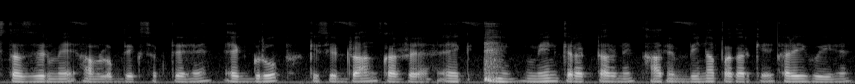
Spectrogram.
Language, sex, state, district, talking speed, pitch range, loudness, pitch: Hindi, male, Uttar Pradesh, Deoria, 155 wpm, 125-135 Hz, -24 LUFS, 130 Hz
